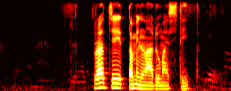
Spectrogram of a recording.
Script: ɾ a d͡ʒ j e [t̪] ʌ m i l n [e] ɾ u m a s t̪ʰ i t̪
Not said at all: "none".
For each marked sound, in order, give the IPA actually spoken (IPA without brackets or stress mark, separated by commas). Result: t̪, a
